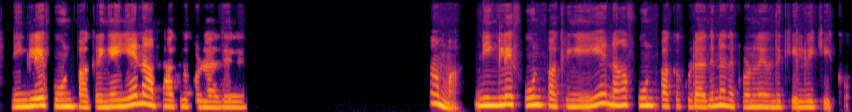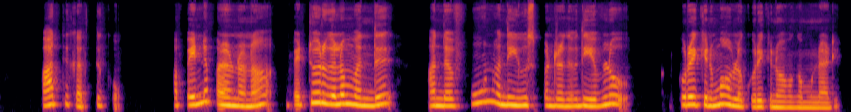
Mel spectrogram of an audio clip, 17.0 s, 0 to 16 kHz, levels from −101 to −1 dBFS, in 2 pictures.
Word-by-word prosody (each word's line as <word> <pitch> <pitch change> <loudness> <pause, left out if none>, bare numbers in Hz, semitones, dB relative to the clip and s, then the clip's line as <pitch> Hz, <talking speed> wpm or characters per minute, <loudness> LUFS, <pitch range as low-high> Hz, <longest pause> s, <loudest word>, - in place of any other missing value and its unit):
நீங்களே 210 +4 +5
ஃபோன் 210 0 +2
பார்க்குறீங்க. 190 +1 +1 0.2
ஏன் 290 +2 +4
நான் 250 -4 +2
பார்க்கக்கூடாது? 195 -3 -3 2.1
ஆமா. 235 - +3 0.3
நீங்களே 245 +2 +4
ஃபோன் 255 +1 +2
பார்க்குறீங்க, 205 -2 -2 0.2
ஏன் 295 -3 +1
நான் 245 +1 +1
ஃபோன் 240 -1 +1
பார்க்கக்கூடாதுன்னு 210 +1 -2
அந்த 215 - -1
குழந்தை 195 0 -2
வந்து 190 0 -2
கேள்வி 185 0 -2
கேட்கும். - - -14 0.4
பார்த்து 270 +3 0
கத்துக்கும். 215 +3 -9 0.5
அப்ப 240 +1 -14
என்ன 315 +5 +1
பண்ணணுனா, 225 -1 +3 0.3
பெற்றோர்களும் 290 0 +3
வந்து 235 +2 +3 0.5
அந்த 230 -1 +2
ஃபோன் 310 +11 -5
வந்து 260 -2 +3
யூஸ் 245 0 -1
பண்றது 225 -2 0
வந்து 230 +1 +1
எவ்வளோ 260 +6 0 0.7
குறைக்கணுமோ 255 0 +2
அவ்ளோ 225 -4 +2
குறைக்கணும் 195 -2 -1
அவங்க 175 -1 -4
முன்னாடி. 165 +3 -5
225 Hz, 135 wpm, -23 LUFS, 200-255 Hz, 2.1 s, நீங்களே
